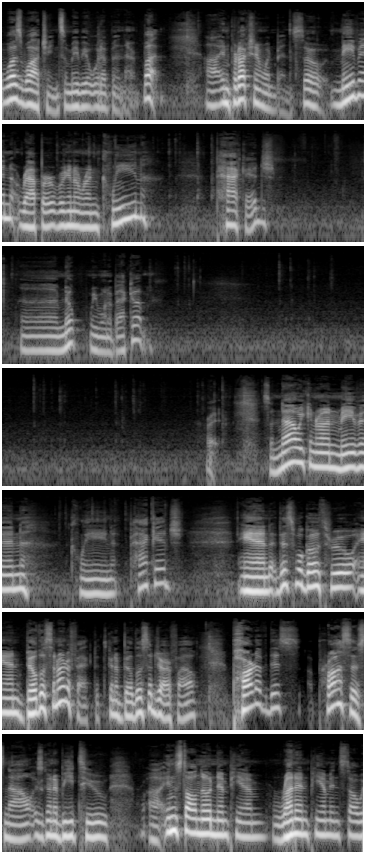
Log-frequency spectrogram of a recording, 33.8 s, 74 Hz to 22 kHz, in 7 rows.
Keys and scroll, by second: 6.8 BackSpace, 12.8 BackSpace.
